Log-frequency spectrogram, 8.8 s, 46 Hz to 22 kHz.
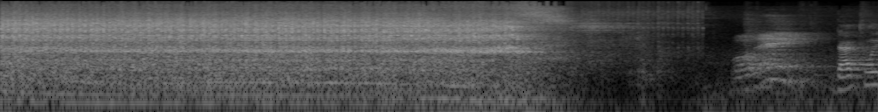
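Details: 1984 Chevrolet Monte Carlo SS V8, first runs after sitting 22 years: steady fast-running raised idle for several seconds before dropping away; a popped-off line suspected of causing the high idle.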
